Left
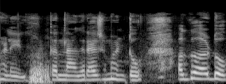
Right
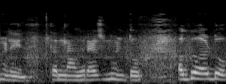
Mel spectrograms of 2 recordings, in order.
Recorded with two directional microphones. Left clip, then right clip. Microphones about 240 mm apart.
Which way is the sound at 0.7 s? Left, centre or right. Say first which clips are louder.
Left 9 dB; left.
